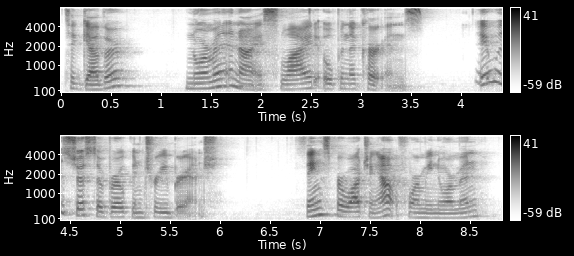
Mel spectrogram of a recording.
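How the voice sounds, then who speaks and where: Woman, slightly low pitch, very slow pace, expressive storybook narration, drawn-out phrase endings. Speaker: picture book read-aloud narrator. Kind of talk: expressive children's storybook reading.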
